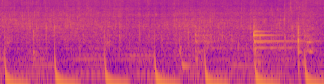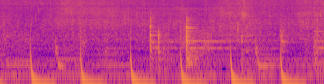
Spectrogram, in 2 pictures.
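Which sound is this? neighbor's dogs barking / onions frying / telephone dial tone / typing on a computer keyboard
onions frying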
